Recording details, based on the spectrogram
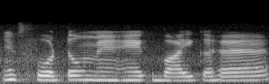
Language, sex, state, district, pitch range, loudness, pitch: Hindi, female, Haryana, Rohtak, 185-205 Hz, -13 LUFS, 195 Hz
